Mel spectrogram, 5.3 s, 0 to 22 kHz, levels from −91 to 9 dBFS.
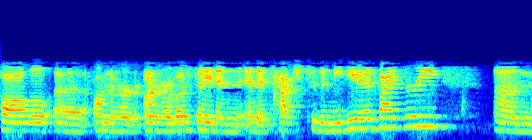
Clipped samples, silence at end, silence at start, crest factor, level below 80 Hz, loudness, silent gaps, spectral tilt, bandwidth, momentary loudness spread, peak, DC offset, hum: under 0.1%; 0 s; 0 s; 18 dB; -66 dBFS; -18 LUFS; none; -7.5 dB/octave; 4.5 kHz; 7 LU; -2 dBFS; under 0.1%; none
